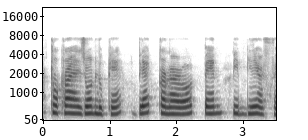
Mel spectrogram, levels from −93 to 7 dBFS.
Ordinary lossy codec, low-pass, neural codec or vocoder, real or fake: none; 7.2 kHz; autoencoder, 22.05 kHz, a latent of 192 numbers a frame, VITS, trained on one speaker; fake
